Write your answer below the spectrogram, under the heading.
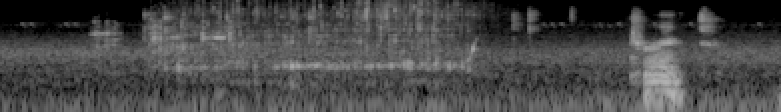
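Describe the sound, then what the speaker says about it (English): Water bottle being filled from a tap in the survival game Project Zomboid: a short running-water fill with light drips, followed by a louder splash near the end, all fairly quiet. "Fill the water bottle."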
